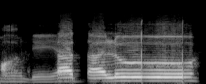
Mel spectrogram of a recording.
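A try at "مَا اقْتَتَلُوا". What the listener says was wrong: maqtatalu di rem ya, jangan tatalu.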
